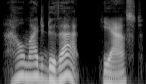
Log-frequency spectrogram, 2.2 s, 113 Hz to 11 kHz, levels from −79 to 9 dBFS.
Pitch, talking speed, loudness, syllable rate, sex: 135 Hz, 220 wpm, -20 LUFS, 6.0 syllables/s, male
